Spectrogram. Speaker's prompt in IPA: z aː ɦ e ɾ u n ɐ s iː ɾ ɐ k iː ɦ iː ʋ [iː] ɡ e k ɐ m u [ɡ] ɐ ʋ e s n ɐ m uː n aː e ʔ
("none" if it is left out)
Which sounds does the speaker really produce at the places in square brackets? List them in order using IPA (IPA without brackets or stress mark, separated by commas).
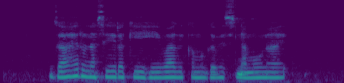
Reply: aː, ɡ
